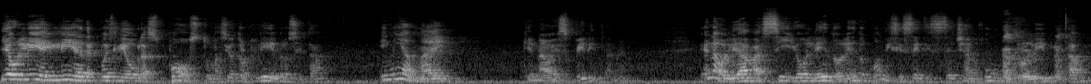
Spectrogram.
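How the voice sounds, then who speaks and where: Amid noticeable background noise and audible room echo, a man with a fairly high pitch and very wide pitch swings talks at a moderate pace. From Peru. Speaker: spiritist lecturer. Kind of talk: lecture. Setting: spiritist center with audience. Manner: conversational, with hesitations.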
